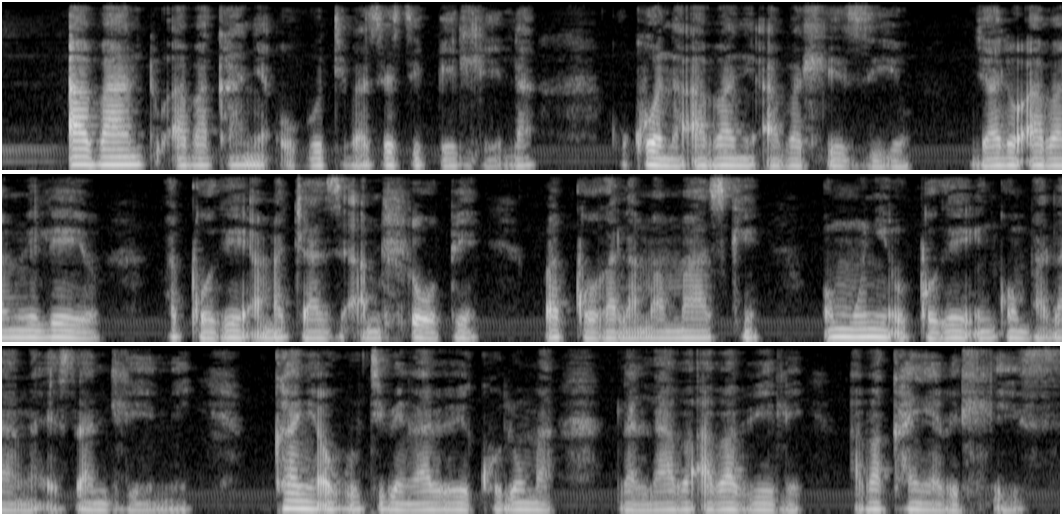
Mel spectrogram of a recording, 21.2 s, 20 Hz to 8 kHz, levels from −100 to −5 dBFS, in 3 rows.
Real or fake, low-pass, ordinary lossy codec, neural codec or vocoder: real; 7.2 kHz; Opus, 64 kbps; none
